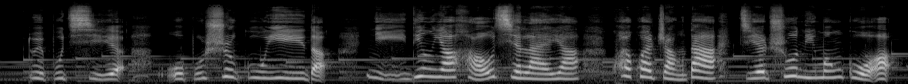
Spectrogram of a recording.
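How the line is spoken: Tearful. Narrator (Chinese): 线团姐忍不住哭了

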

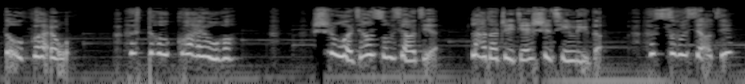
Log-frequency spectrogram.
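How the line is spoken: Frightened sobbing mumble. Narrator (Chinese): 方太太吓得呜呜哭起来，嘴里不停的念叨着

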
